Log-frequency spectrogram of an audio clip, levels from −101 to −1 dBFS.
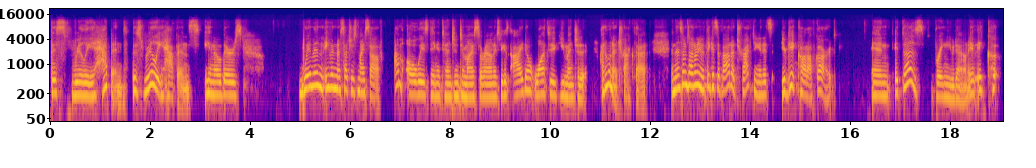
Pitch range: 170-215 Hz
